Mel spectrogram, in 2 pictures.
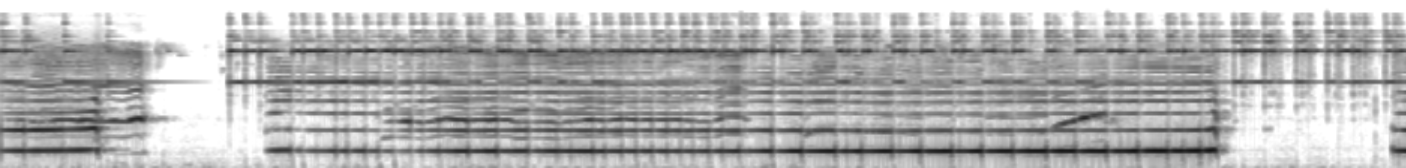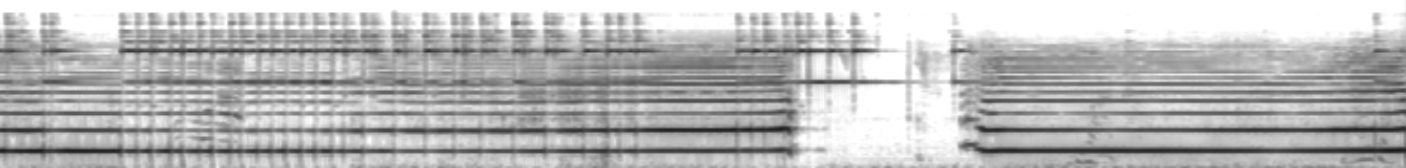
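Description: Conch shell (shankha) blown in long, steady, horn-like blasts, each held for several seconds with short breaks for breath between them, as a ritual call during a Hindu puja.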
